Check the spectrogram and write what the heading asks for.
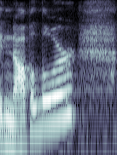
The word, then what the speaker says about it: Nahvalur: they assure us that even though it phonetically looks like you would say novel or uh and I do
